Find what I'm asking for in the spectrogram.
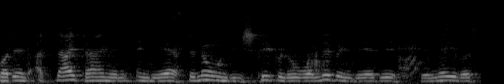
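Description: A man speaks with a dark, mellow tone and a fairly high voice. His intonation is fairly even over light background noise. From Germany. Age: 80s+. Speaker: Holocaust survivor. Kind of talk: testimony talk to students. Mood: calm, reflective storytelling. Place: classroom. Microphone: handheld.

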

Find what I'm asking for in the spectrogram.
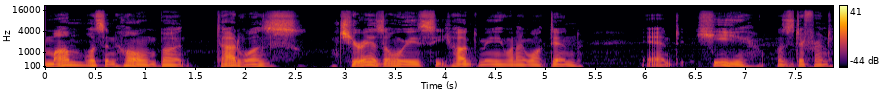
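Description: A man with an ordinary speaking voice and fairly low pitch speaks at a fairly slow pace. The recording is very clean, with a silent background. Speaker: narrator reading a horror story. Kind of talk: creepypasta horror narration, first-person story read aloud.

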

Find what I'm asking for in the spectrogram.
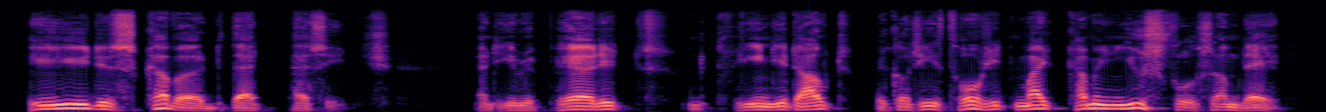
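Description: Quiet surroundings behind plain reading aloud

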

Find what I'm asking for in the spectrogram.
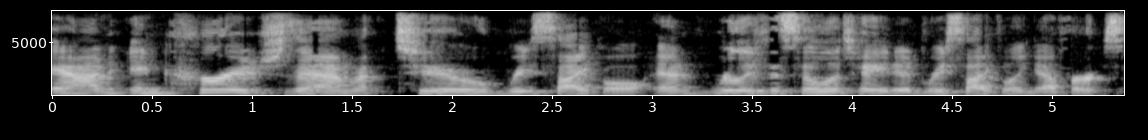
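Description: A woman talking, with a quiet background. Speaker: presenter. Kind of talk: presentation talk. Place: home room. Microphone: webcam.

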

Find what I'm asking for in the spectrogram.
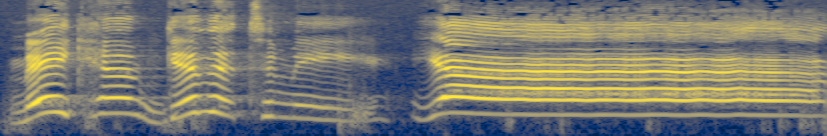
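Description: A woman puts on a character voice at an extremely high pitch, shrill and whiny with a bright, sharp tone. She talks at a very slow pace with ordinary pitch variation.

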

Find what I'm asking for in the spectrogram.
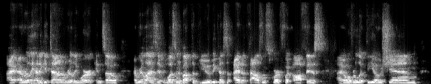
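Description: Amid audible room echo, a man speaks in a monotone, flat way at a moderate pace. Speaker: remote guest. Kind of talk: interview answer. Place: home room. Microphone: video call.

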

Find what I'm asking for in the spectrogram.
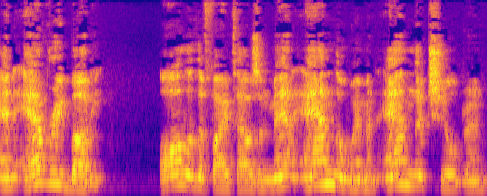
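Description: At a moderate pace, a man talks in a high pitch with a fairly bright tone and lively intonation.

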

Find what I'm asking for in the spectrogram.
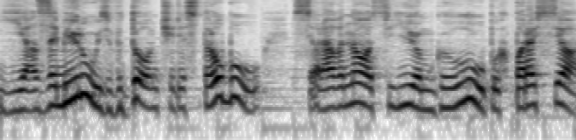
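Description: Over music in the background, a growling put-on character voice at middle pitch moves at a fairly slow pace. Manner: growling, menacing.

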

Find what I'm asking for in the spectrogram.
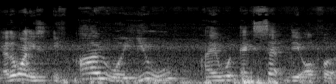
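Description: A man speaks with a Malaysian accent. Noticeable background noise runs behind him. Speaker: student; presenter. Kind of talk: oral presentation; lecture. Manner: halting. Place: home room. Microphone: phone near.

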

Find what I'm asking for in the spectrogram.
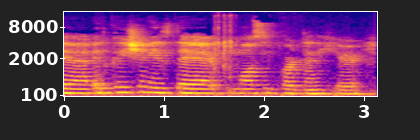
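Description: A woman at a very slow pace, fairly even in intonation, with audible room echo and light background noise. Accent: Spanish. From Guatemala. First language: Spanish. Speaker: beauty pageant contestant. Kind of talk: pageant judging interview. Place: hall.

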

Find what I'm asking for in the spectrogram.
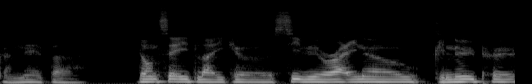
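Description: The man's voice has a dark, mellow tone and is somewhat breathy. He talks at a very slow pace. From Switzerland. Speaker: graphic designer. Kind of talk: tutorial. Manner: casual, thinking aloud.

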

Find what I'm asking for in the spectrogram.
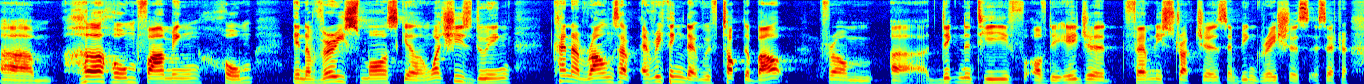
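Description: This is an unremarkable speaking voice, a man going at a moderate pace. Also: fairly high pitch for a man, ordinary pitch variation. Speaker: event host. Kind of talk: event host introduction. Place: stage. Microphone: handheld.

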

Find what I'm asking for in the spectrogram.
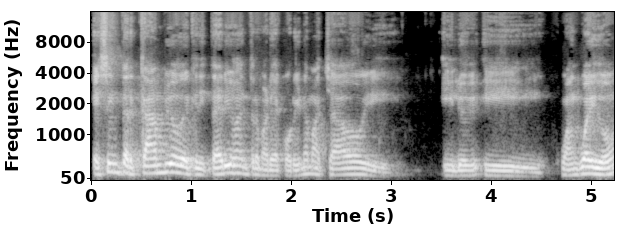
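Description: Against a quiet background, the speaker uses a Venezuelan accent with lively intonation at a moderate pace. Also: man. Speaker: journalist and political commentator; journalist, political commentator. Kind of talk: political commentary monologue. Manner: formal. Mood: earnest, critical.

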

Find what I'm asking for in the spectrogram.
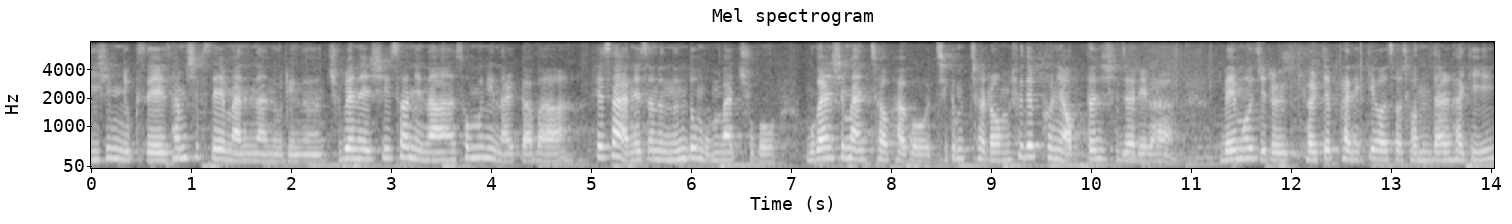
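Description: A woman talks at a fairly slow pace with ordinary pitch variation over light background noise. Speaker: senior lifelong-learning student. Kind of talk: reading a personal letter aloud. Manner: warm, affectionate. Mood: warm, gentle, reflective. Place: studio. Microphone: lapel.

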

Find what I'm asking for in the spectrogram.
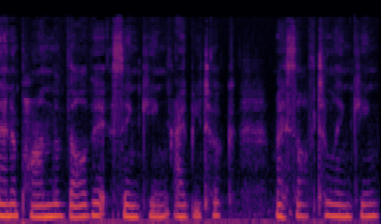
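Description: A soft-spoken woman with a dark, mellow, somewhat breathy tone talks over light background noise. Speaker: poetry reader. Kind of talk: dramatic poetry reading. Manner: soft, hushed ASMR reading voice. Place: home room. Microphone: phone near.

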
